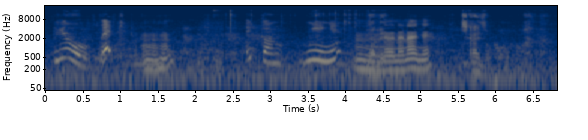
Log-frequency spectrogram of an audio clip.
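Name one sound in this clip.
A young girl talks in a high, playful voice close by.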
